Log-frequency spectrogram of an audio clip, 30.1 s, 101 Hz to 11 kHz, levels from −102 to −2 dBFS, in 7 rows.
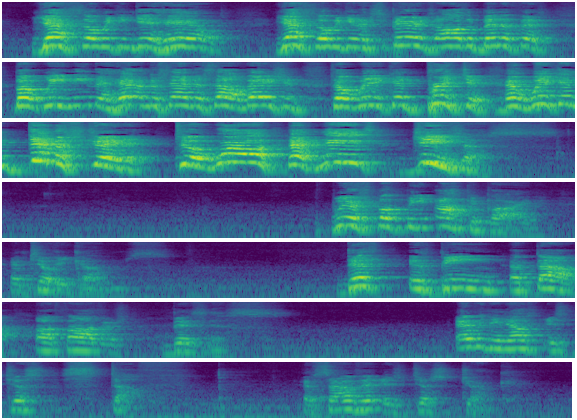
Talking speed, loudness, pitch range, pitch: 130 wpm, -23 LUFS, 185-290 Hz, 260 Hz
